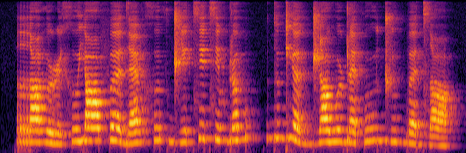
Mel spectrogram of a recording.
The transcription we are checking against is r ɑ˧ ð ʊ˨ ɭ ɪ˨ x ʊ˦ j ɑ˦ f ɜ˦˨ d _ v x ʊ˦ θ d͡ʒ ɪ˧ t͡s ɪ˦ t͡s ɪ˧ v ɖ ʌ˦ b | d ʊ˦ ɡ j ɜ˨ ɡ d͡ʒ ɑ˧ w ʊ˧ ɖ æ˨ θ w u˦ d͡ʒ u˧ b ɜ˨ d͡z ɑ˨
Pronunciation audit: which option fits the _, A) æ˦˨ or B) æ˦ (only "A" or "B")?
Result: B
